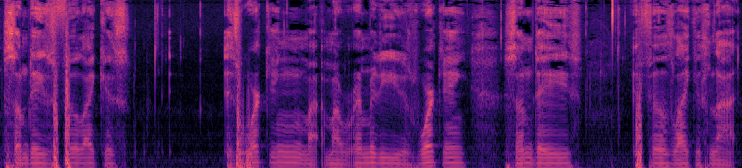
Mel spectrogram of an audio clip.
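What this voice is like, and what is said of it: Hoarse congested voice. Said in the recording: “Excuse my voice. I'm battling a cold”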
